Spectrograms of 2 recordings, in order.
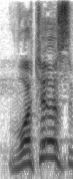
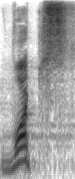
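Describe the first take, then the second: First: The ending forms a separate second syllable. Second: The ending is squeezed into one syllable. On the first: The speaker calls it right. "වොචර්ස් විය යුතුයි" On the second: The speaker calls it wrong. "වොච්ස් නෙවෙයි"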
